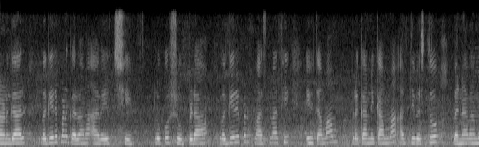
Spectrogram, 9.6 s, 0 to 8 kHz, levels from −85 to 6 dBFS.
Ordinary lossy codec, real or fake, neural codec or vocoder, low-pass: none; real; none; 7.2 kHz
